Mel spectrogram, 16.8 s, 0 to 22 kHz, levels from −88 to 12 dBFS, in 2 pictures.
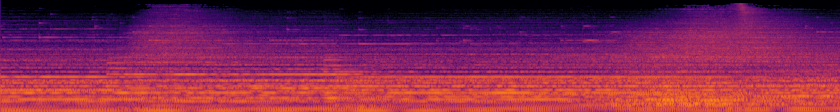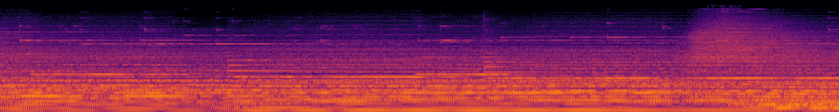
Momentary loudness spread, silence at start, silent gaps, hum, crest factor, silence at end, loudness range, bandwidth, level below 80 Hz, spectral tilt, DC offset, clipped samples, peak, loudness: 4 LU; 0 s; none; none; 14 dB; 0 s; 2 LU; 19 kHz; -30 dBFS; -5 dB/octave; 0.3%; under 0.1%; -6 dBFS; -20 LUFS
